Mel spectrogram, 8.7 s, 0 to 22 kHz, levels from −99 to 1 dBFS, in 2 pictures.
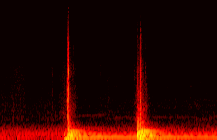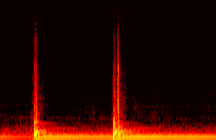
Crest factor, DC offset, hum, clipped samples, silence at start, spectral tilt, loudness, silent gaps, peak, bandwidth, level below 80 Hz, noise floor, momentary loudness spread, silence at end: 20 dB; under 0.1%; none; under 0.1%; 1.25 s; -8 dB/octave; -41 LUFS; none; -20 dBFS; 8 kHz; -44 dBFS; -66 dBFS; 22 LU; 0 s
